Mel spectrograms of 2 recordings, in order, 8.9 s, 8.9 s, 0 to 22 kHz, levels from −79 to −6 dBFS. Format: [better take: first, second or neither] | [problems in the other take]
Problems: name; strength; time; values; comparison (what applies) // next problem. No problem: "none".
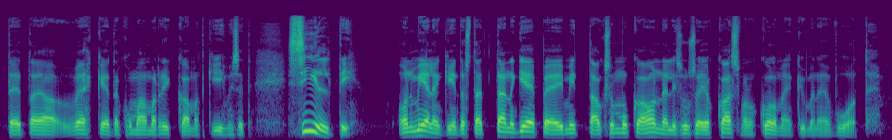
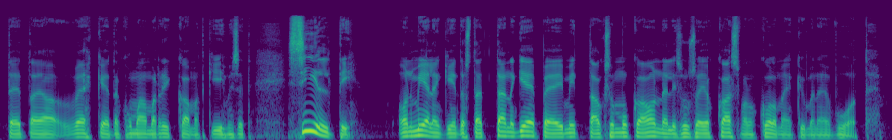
second | thin; somewhat; fading below 300 Hz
